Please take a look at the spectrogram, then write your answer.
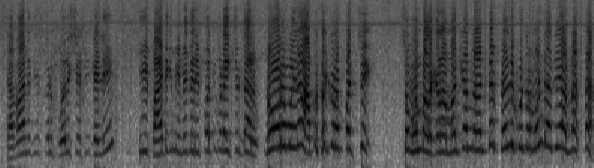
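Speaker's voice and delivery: ordinary delivery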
